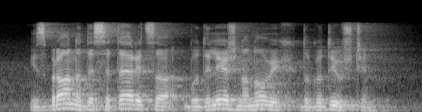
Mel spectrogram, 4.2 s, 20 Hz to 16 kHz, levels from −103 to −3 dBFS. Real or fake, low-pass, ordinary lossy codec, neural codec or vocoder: real; 7.2 kHz; none; none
